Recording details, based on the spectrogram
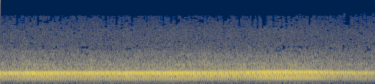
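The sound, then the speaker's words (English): A car engine roars steadily and loudly, its low droning pitch climbing slightly near the end as it accelerates past another car, with no voices. “Your car roars past Mary's car within a few miles, and you leave her behind.”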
